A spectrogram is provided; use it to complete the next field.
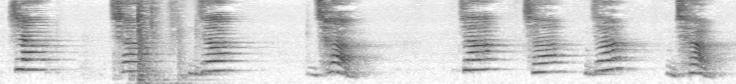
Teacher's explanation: तालू हमारे मुख के भीतर के छत का पिछला भाग सक्रीय है इसको बोलने में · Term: च वर्ग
